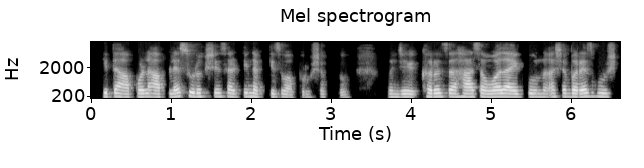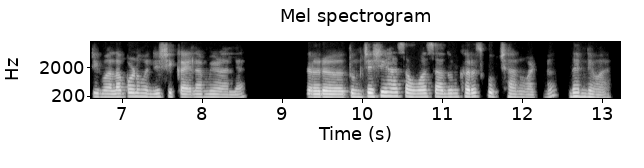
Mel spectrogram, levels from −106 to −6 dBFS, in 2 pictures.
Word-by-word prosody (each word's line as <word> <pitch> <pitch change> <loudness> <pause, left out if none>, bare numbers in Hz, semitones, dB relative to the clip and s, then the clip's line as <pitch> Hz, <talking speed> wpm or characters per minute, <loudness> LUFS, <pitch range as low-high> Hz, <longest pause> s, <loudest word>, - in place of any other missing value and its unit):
की 180 - +3
ते - - +6
आपण 170 +1 +2
आपल्या 165 +1 +1
सुरक्षेसाठी 180 -2 -1
नक्कीच 165 -2 -2
वापरू 145 -1 -5
शकतो. 150 -3 -13 0.5
म्हणजे 160 -1 -1
खरंच 180 0 +2
हा 165 -1 +4
संवाद 170 0 +4
ऐकून 165 0 +2
अशा 175 +1 -2
बऱ्याच 175 +1 +4
गोष्टी 175 0 -3
मला 165 0 0
पण 190 -1 +2
म्हणजे 170 -2 -2
शिकायला 155 -3 -2
मिळाल्या. 145 -2 -5 0.8
तर 155 0 +3
अ, 155 -1 +3
तुमच्याशी 175 +4 +2
हा 200 -1 +2
संवाद 170 -2 +2
साधून 170 -1 0
खरंच 185 +1 +2
खूप 195 - -1
छान 160 -3 -4
वाटलं. 145 +4 -9 0.2
धन्यवाद. 165 -7 -1
165 Hz, 145 wpm, -25 LUFS, 155-180 Hz, 0.8 s, ते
